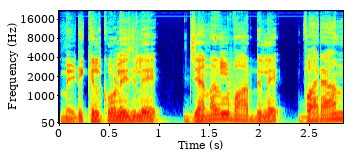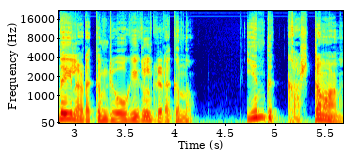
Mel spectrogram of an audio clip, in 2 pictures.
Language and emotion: Malayalam, disgusted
